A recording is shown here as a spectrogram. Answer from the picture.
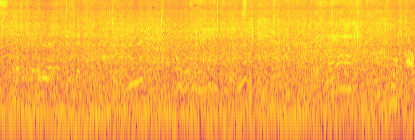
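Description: Outdoor street noise: a steady low rumble throughout, with voices talking in the background.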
